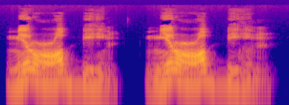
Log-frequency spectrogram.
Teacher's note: Nunni roni ichiga kirgizib, ya'ni g'unnasiz idom harfini ichiga kirgizib, g'unnasiz qilib o'qiymiz. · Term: g'unnasiz idg'om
